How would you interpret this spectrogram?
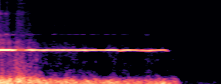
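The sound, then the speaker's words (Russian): A kettle whistles as it boils, a single steady high-pitched tone held for about two seconds over a low rumbling bubble, then everything cuts off abruptly. “Странно, чудо! Закипел, не подавал никаких признаков, понимаете?”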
